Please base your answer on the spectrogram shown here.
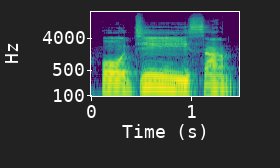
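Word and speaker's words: おじいさん: Ji is a long vowel, so you should extend another 1 mora to pronounce it. Oji-san.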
